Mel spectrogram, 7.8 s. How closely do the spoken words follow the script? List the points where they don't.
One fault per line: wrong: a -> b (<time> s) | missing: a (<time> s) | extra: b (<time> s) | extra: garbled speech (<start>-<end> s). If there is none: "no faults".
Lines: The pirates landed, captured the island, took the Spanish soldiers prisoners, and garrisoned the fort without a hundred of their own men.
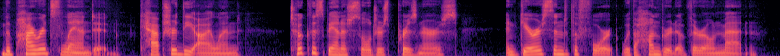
wrong: without -> with (6.2 s)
